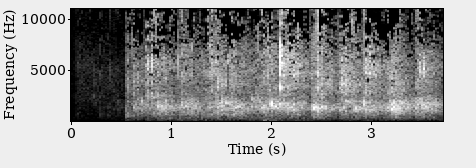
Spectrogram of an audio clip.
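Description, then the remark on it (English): At the close of a church sermon series on Galatians, after a brief hush, the audience bursts into steady applause, a dense, crackling wash of many hands clapping at once that holds at full strength to the end. “As we close out our study of Galatians this morning, clap now.”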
